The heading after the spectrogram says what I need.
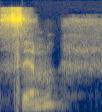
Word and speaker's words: SIEM: After that, perfectly layered with it is security information and event management, SIEM, often pronounced SIM.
